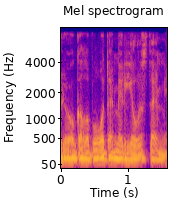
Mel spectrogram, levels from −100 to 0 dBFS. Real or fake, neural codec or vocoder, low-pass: fake; codec, 16 kHz, 8 kbps, FunCodec, trained on Chinese and English, 25 frames a second; 7.2 kHz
